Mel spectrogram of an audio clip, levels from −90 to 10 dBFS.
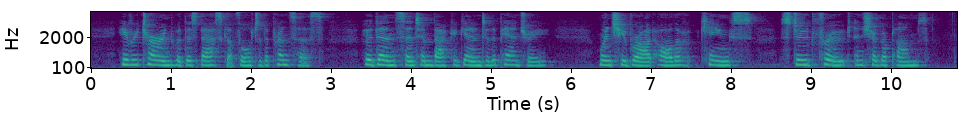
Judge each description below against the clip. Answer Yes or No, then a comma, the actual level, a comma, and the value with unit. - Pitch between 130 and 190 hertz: No, high, 225 Hz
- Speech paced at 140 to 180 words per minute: Yes, average, 155 wpm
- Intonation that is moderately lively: No, narrow, 1.8 semitones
